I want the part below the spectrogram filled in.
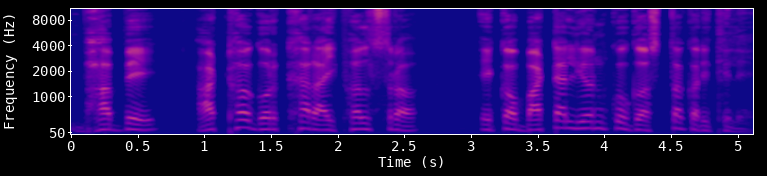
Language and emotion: Odia, neutral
